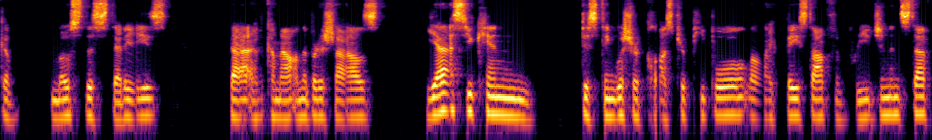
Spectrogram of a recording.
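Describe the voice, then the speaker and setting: A man's voice: medium pitch, no room sound. Young man explaining, dry close sound. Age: 20s. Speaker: interview guest explaining DNA testing. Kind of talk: casual explanatory interview talk. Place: indoor room, video call.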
